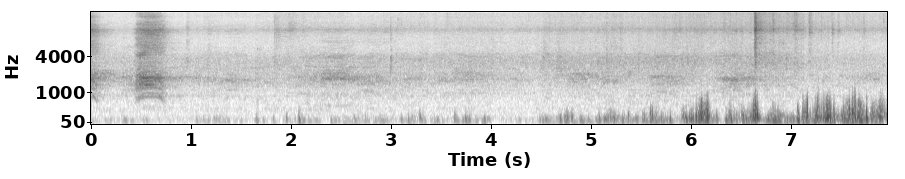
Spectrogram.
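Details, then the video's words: Crow giving a loud harsh caw near the start, then fainter caws, over heavy low rumbling and thumping noise that grows louder toward the end. "Crow bird crowing sound"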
